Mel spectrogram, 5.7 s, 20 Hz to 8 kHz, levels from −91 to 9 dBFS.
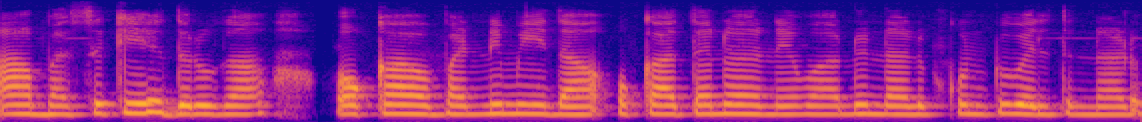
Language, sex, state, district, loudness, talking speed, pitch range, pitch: Telugu, female, Andhra Pradesh, Krishna, -17 LUFS, 115 wpm, 215-230 Hz, 220 Hz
